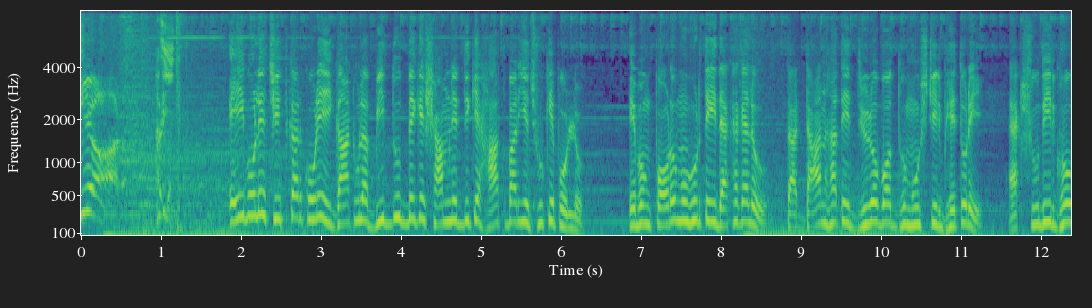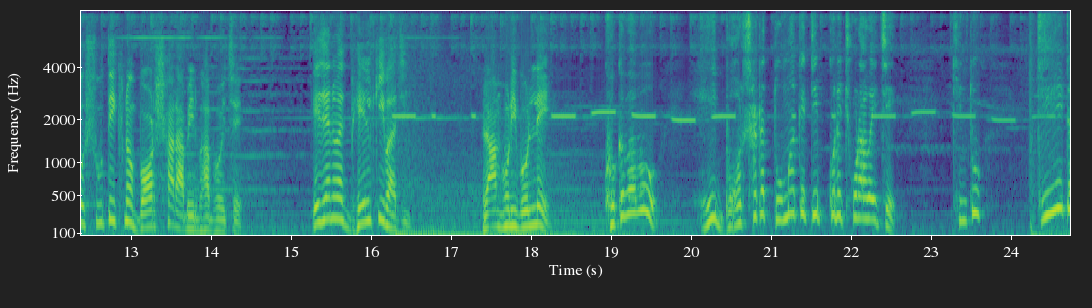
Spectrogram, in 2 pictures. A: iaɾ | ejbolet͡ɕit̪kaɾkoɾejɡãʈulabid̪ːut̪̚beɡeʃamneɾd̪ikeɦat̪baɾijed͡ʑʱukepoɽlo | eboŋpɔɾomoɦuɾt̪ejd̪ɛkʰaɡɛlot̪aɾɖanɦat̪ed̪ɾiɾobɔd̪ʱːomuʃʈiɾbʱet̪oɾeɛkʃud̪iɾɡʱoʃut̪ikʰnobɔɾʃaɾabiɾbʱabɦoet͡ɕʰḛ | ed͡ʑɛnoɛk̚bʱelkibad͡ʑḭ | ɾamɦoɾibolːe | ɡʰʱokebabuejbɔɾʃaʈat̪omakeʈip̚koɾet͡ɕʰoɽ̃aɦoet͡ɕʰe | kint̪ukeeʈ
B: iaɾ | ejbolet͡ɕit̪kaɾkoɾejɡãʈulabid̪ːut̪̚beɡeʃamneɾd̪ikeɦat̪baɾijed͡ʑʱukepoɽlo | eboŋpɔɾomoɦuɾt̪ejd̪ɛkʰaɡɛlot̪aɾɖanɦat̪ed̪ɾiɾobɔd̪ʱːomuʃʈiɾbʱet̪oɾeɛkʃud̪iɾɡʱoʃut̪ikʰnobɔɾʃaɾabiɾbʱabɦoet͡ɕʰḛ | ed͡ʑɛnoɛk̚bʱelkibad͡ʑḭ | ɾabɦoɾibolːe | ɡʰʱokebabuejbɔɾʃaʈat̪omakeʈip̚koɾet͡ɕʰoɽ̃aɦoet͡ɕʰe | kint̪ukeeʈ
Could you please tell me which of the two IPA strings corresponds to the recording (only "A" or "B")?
A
